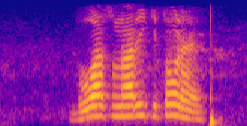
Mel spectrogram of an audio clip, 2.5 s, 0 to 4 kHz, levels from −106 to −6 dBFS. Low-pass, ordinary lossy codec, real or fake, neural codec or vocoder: 3.6 kHz; AAC, 24 kbps; real; none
